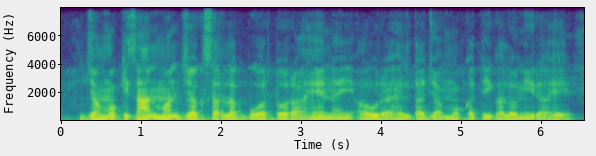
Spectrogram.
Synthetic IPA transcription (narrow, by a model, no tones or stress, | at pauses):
d͡ʒɐmːokɪsaːnmənd͡ʒəɡsəɾləkboːɾt̪oɾəɦẽnɐĩʔəuɾɐɦelt̪ad͡ʒɐmːokət̪iɡʱɐlonĩɾəɦeː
